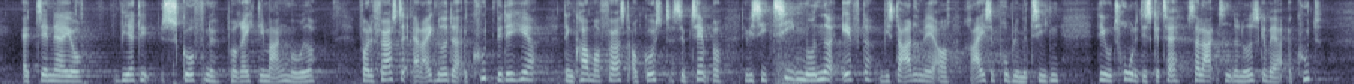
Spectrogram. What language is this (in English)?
Danish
